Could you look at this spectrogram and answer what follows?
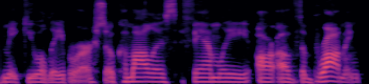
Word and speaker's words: Kamala: So I remember her putting the emphasis on the second syllable. So it was like Kamala. Kamala was how she pronounced it. Not Kamala.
